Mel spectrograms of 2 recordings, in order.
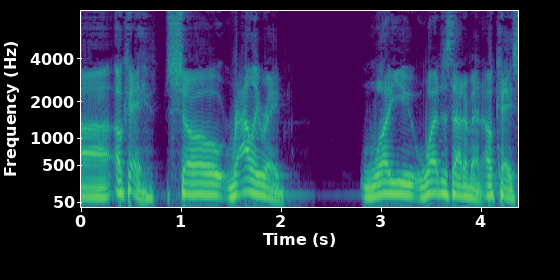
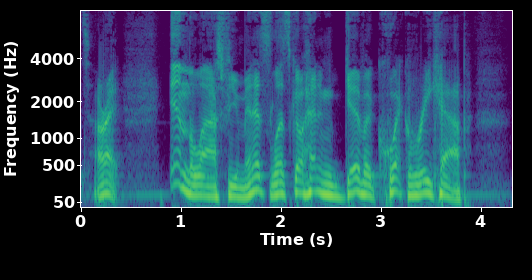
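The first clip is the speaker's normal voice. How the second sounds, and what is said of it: Sports talk radio announcer voice. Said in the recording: “That was my best sports talk radio voice.”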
